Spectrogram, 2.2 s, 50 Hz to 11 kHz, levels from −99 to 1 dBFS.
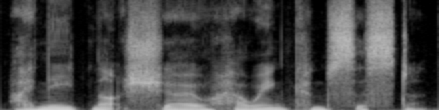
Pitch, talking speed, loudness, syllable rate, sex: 135 Hz, 165 wpm, -20 LUFS, 4.4 syllables/s, male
